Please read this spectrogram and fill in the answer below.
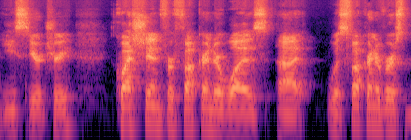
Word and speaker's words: Fvckrender: We got Fvckrender, and by the way, that is pronunciation, Fvckrender.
